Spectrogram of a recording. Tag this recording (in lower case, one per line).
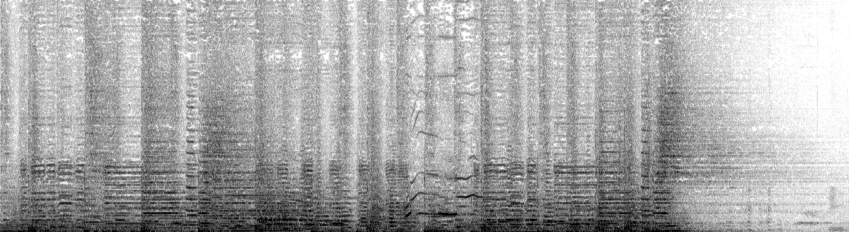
music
